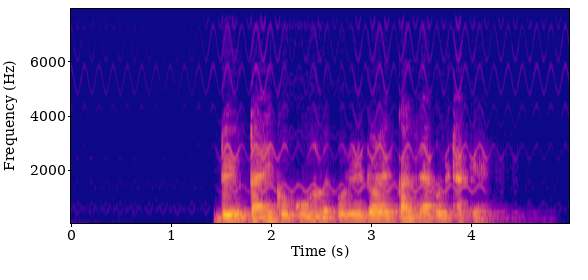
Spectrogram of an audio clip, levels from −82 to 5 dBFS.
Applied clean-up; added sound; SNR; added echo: neural separator model SepFormer DNS4.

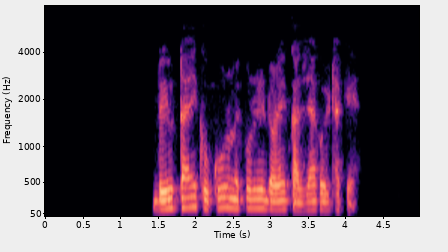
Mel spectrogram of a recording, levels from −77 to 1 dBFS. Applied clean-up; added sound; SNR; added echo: none; none; none; none.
